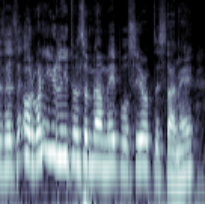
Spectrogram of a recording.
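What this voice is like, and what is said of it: Odd put-on accent, sounds sick. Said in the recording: “I don't know what accent that was. It sounded like ... it was Hispanic. ... It sounded like I was sick. ... Sounded like Watto from Star Wars ... A little bit too much Benadryl ... That was a good accent”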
